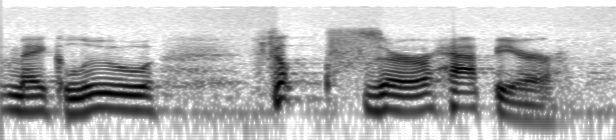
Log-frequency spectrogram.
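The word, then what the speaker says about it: Filczer: this country, and this could not make Lou Filzer happier. How do you pronounce that?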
